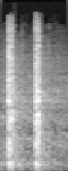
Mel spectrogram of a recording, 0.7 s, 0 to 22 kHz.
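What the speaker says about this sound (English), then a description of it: "launching these really loud fireworks for every driver, even Joey Gase." Two sharp, loud firework bangs go off in quick succession during NASCAR driver introductions at the Southern 500 in Darlington, each one followed by a short fading tail.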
